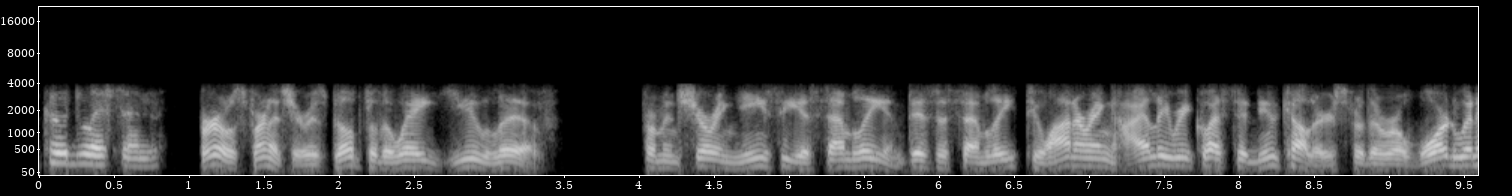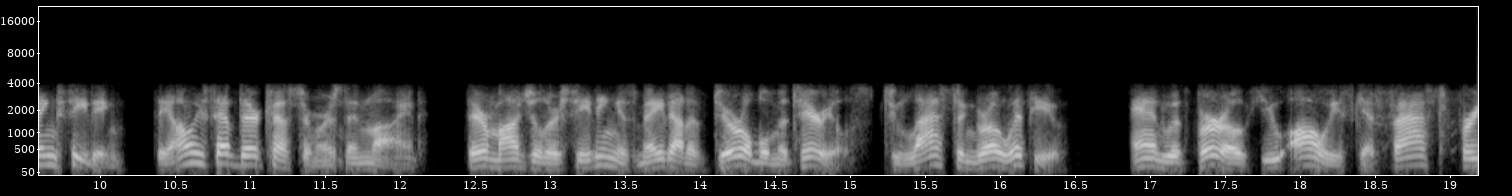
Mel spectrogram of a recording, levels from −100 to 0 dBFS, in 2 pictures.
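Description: Throughout, the speech carries G.729 codec damage, which fits an 8 kbit/s VoIP link. The band runs from 300 Hz to 3.4 kHz with nothing above 3.6 kHz. Unlike plain telephone filtering, the rebuilt voice sounds plainly rough and synthetic rather than simply muffled.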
